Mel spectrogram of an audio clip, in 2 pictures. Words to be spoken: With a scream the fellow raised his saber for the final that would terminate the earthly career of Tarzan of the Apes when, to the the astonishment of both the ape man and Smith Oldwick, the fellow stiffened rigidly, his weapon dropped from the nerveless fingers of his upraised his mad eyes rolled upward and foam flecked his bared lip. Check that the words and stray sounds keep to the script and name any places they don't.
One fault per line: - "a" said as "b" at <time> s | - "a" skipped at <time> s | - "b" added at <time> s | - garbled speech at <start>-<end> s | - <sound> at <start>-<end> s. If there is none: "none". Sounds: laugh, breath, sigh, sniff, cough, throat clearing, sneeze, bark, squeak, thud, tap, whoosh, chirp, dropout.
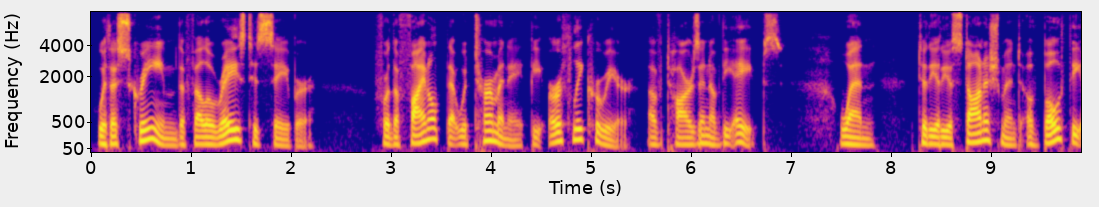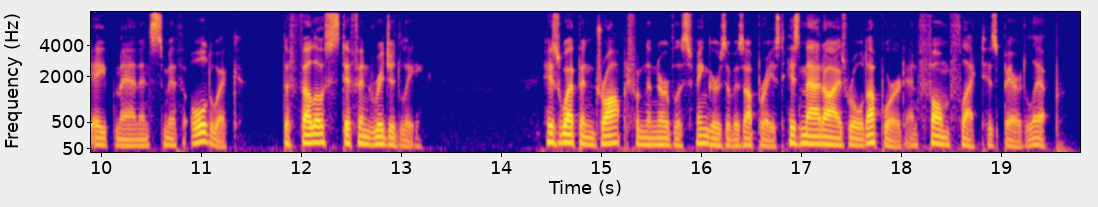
none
